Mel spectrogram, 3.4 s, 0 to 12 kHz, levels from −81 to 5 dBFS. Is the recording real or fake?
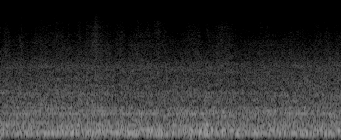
fake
